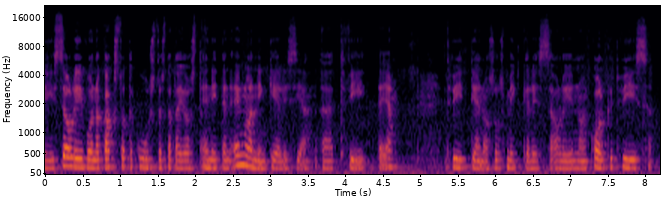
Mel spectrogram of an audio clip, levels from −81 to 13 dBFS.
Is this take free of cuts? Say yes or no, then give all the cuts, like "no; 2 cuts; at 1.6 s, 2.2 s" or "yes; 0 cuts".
no; 3 cuts; at 1.7 s, 2.1 s, 5.3 s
